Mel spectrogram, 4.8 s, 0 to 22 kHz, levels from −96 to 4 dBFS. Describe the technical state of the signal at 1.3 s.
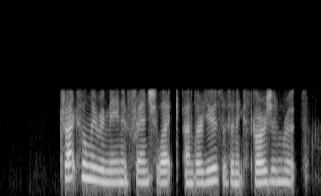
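At 1.3 s the speech passes through the iLBC codec, as it does throughout, coding each 30 ms frame independently at what sounds like 13.33 kbps; nothing above 3.8 kHz survives, leaving it muffled, rough and plainly synthetic.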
